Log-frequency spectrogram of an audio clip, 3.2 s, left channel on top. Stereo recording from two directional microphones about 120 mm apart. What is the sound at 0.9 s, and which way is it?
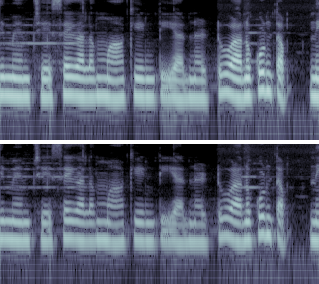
Speech, 15° left (ahead or behind).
